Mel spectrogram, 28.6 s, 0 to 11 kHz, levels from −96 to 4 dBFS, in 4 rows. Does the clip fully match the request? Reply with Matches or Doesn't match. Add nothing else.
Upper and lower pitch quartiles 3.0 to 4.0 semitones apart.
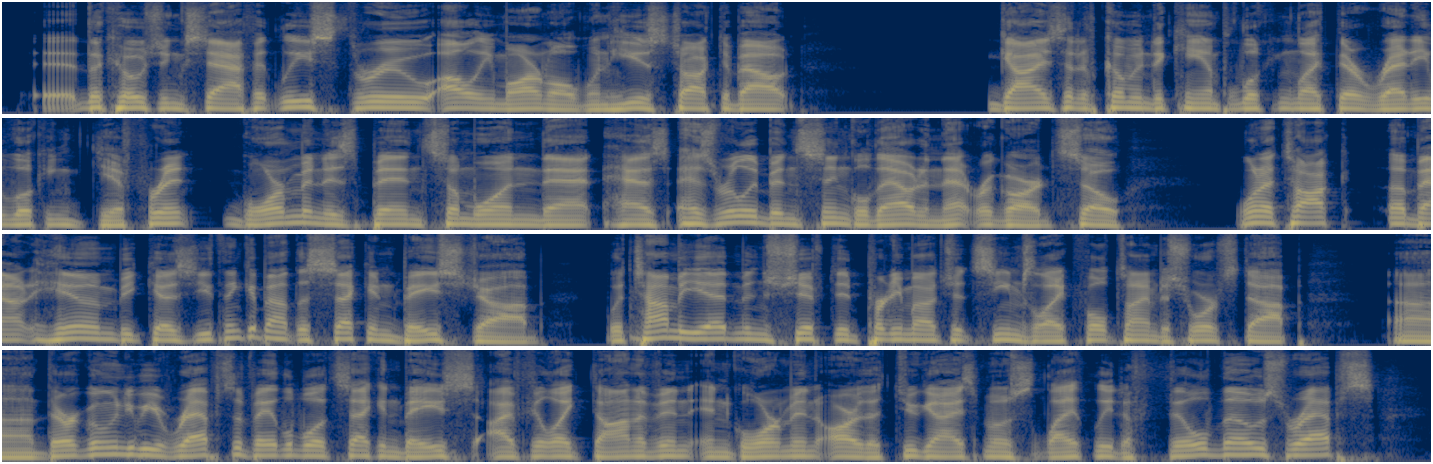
Matches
